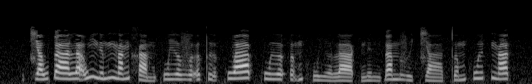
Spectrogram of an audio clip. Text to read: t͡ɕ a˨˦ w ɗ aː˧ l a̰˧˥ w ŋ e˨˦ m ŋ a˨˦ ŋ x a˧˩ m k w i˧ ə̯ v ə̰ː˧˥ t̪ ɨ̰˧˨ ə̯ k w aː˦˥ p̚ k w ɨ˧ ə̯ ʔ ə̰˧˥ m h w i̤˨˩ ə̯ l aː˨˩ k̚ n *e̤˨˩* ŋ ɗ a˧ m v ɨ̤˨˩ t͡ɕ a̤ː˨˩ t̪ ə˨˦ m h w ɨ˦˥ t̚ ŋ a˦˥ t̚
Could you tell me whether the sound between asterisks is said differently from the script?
no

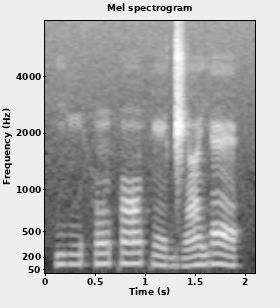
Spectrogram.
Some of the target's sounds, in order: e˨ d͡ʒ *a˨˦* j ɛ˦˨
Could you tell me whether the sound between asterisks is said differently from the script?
yes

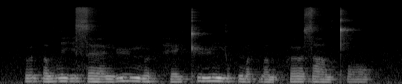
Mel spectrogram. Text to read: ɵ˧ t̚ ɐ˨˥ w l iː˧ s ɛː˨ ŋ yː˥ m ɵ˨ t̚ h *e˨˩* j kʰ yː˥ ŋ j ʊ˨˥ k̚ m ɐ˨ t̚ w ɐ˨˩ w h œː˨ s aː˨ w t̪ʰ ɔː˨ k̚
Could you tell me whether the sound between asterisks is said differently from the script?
yes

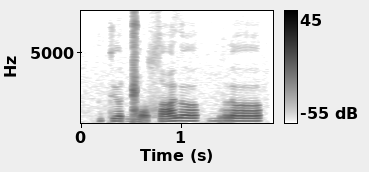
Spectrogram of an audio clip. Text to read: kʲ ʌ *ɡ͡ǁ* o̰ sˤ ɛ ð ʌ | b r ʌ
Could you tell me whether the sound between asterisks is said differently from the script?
no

